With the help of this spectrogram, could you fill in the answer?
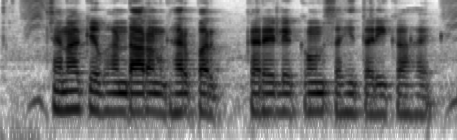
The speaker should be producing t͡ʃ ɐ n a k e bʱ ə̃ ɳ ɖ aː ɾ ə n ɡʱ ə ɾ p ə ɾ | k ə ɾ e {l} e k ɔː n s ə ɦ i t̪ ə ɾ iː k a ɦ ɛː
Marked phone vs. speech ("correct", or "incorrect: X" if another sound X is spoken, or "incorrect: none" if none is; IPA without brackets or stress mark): correct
